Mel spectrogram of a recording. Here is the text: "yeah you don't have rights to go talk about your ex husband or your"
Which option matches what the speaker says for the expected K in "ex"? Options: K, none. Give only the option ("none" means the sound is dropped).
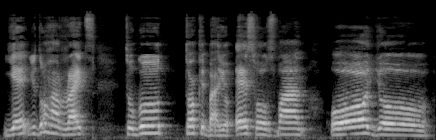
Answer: none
